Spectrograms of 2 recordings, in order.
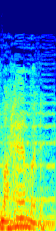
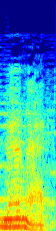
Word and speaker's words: מוחמד: According to Ben Yehuda's Hebrew English Dictionary, it is correctly pronounced as Muhammad, not Mamad.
